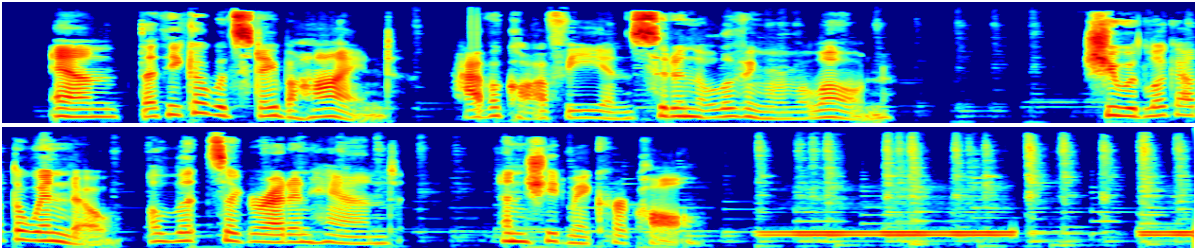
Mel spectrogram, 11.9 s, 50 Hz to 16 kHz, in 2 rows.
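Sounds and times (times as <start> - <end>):
speech: 0.2 - 10.1
telephone dial tone: 9.8 - 11.1, 11.7 - 11.9.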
